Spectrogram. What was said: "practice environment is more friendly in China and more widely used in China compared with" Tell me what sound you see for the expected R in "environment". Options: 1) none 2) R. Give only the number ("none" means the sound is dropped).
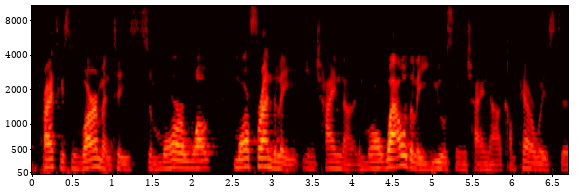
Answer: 2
